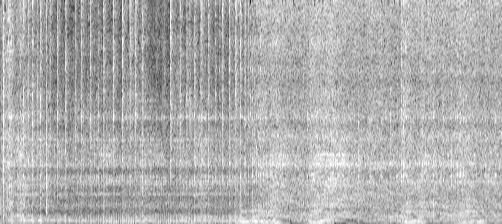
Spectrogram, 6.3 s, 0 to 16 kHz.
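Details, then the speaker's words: Homelite 4620C 46cc two-stroke chainsaw after recoil starter fix, carburetor cleaning and new fuel lines, first run after choked start: revs surge unevenly and pitch sags as throttle closes; throttle hesitation, carburetor adjustment to follow. "all right it seems like it has a little bit of hesitation off the throttle so i'm gonna adjust this a little bit and see if i can't get any better"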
